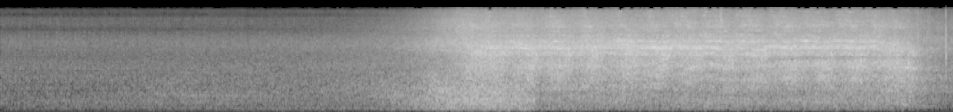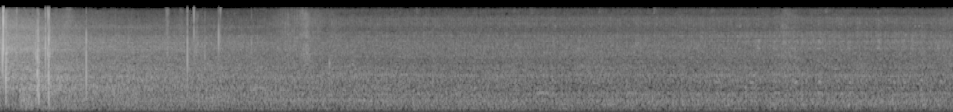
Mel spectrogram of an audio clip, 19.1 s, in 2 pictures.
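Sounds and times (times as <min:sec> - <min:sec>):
high train whine: 0:00.0 - 0:19.0
high-speed train rushing past: 0:00.4 - 0:11.5.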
